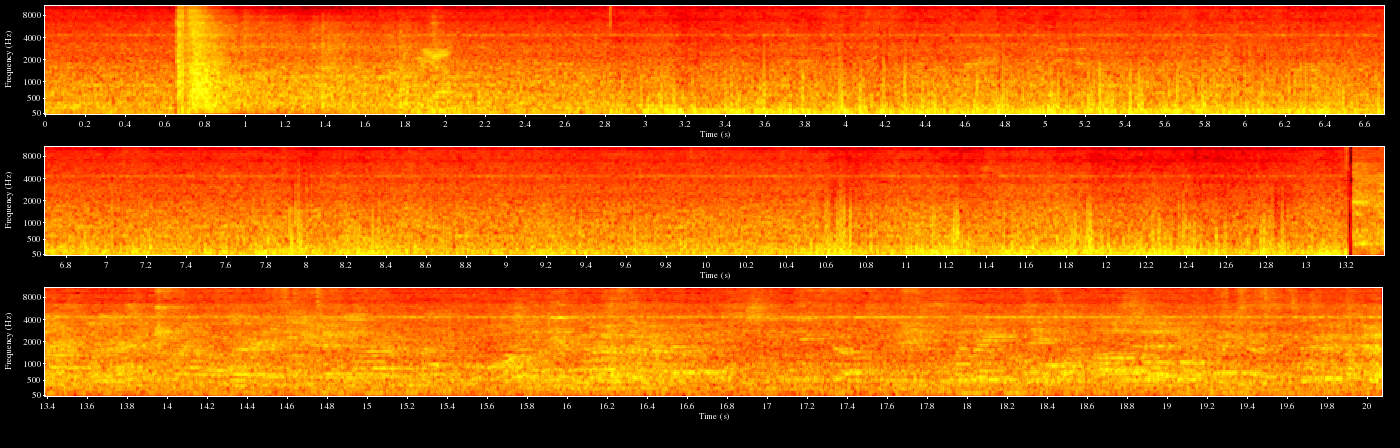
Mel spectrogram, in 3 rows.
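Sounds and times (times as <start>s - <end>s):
wind buffeting microphone: 0.0s - 13.3s.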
